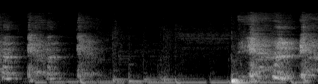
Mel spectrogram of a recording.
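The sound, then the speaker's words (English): A fit of coughing: several harsh, breathy coughs in irregular succession, with the loudest burst near the end, and no talking. “I told you I'm restarting, and now you're coughing again.”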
